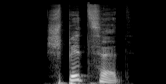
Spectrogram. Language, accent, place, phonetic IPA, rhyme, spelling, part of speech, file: German, Germany, Berlin, [ˈʃpɪt͡sət], -ɪt͡sət, spitzet, verb, De-spitzet.ogg
- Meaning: second-person plural subjunctive I of spitzen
